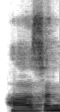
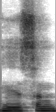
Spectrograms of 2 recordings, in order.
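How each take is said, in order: First: The first vowel is an open 'ah' sound. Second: The first vowel is an 'ay' sound. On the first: "हासन भी पढ़ सकते हैं" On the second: "लेकिन हेसन ठीक है"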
